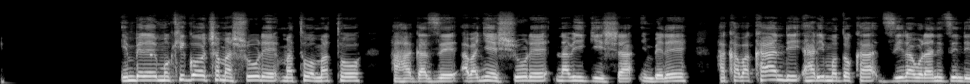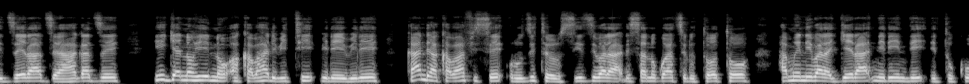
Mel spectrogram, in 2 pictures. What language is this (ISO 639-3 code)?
run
